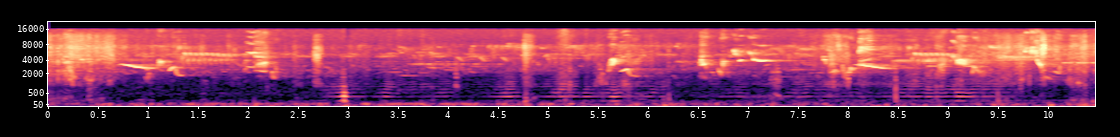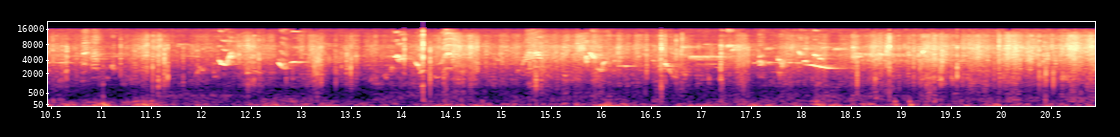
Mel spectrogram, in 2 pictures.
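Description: Songbirds chirping and singing in woodland, short slurred notes repeating throughout, over footsteps and the rustle of walking through wet undergrowth. A faint humming tone with overtones comes and goes from a few seconds in until about halfway.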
